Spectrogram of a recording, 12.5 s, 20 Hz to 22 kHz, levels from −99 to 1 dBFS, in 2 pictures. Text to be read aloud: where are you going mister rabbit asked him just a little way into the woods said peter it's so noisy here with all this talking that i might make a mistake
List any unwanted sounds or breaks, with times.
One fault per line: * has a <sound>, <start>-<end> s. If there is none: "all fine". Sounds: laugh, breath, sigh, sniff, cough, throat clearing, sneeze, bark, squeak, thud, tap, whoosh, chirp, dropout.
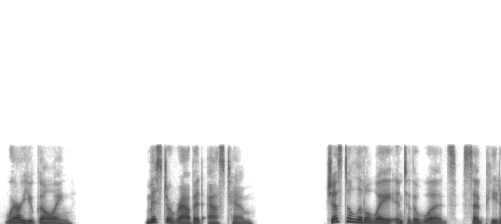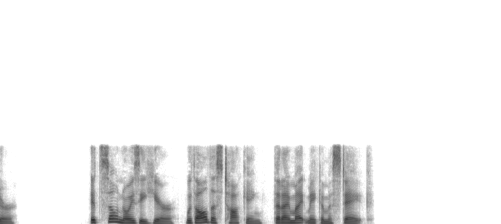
all fine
